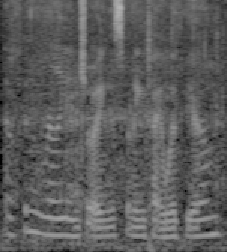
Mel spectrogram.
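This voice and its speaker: A woman who hosts ASMR livestreams chats casually with her viewers, slangy and informal. Her mid-range voice stays level and creaky as she talks fast over some background noise.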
